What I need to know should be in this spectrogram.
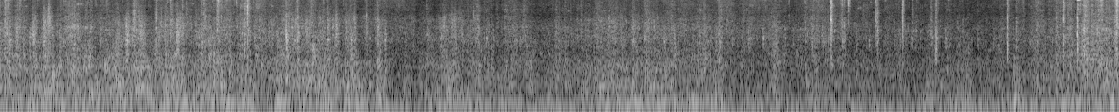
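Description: Tall weeds and brush scrape and swish against the front of a vehicle.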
